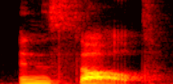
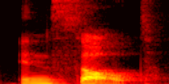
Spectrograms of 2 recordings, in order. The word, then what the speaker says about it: insult: we have insult insult so the strongest syllable is the second telling us that this is a verb the first syllable was in insult as in please don't insult anyone as a noun we would do the opposite and say insult insult please do not fire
